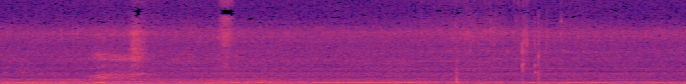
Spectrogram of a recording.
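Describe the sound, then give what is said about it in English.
A helicopter flying overhead makes a steady, droning engine hum with a low tonal whine throughout, with a few faint clicks but no voices. “It doesn't look like a plane. Helicopter, maybe? Yeah. Helicopter. Definitely.”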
